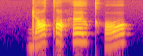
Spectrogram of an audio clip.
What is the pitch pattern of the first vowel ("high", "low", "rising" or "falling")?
rising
